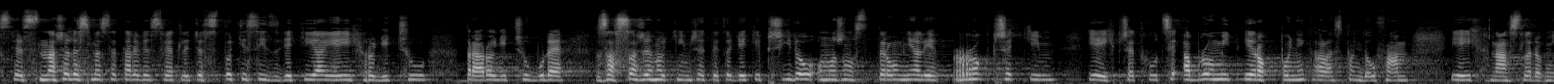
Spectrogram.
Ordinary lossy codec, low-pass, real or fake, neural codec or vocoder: AAC, 48 kbps; 14.4 kHz; real; none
